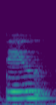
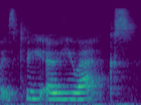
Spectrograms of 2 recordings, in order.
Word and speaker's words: Boux: And the first thing that I bought was from Boo Avenue. I think it's called Boo. It's Boux. I think that's how they say it on the advert on TV.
